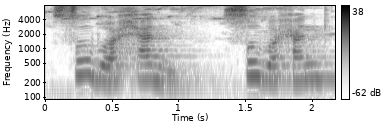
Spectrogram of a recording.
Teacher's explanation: صاد کی آواز موٹی اور سیٹی والی ہوگی، با کو ہلانا ہے، حا کی آواز حلق سے نکلے گی، ضاد کی آواز موٹی ہوگی یہاں پر، اور حا کی آواز حلق سے نکلے گی، عین کی آواز حلق سے نکلے گی، اور با پر قلقلہ کریں گے جیسے یہاں پر کیا۔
